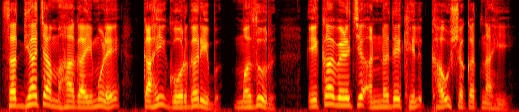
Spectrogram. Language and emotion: Marathi, neutral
